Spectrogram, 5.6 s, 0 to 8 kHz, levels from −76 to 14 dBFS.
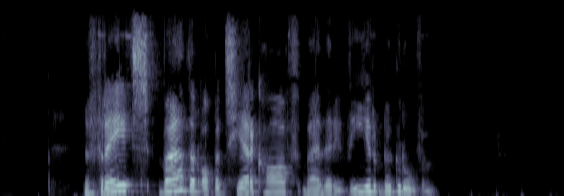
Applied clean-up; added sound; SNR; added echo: neural mask model DeepFilterNet 3.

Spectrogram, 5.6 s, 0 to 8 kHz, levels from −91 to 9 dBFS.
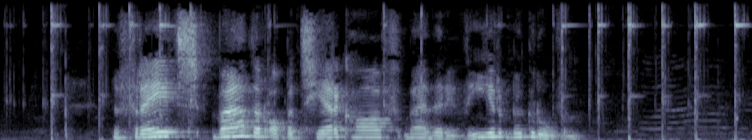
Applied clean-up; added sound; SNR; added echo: none; Bicycle bell; 18 dB; none.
